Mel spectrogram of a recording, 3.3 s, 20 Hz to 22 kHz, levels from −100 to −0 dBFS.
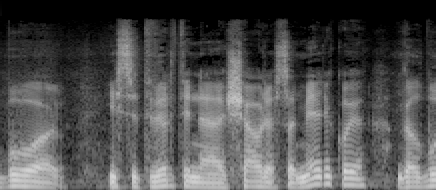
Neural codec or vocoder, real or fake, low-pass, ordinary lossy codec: none; real; 14.4 kHz; MP3, 96 kbps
